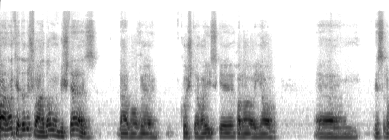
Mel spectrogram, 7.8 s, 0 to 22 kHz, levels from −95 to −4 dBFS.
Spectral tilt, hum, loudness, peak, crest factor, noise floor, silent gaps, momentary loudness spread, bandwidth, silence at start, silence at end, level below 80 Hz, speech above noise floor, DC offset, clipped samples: -8.5 dB/octave; none; -19 LUFS; 0 dBFS; 18 dB; -68 dBFS; none; 16 LU; 12.5 kHz; 0 s; 0 s; -52 dBFS; 49 dB; under 0.1%; under 0.1%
